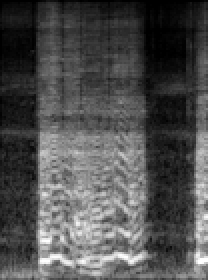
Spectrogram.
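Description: Tenor saxophone playing a free-improvised phrase with a wavering pitch, starting about half a second in and breaking off after about a second, then coming back in just before the end.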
